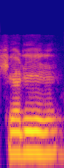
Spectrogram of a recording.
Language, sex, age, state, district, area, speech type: Sindhi, male, 60+, Rajasthan, Ajmer, urban, spontaneous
